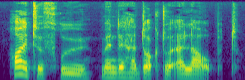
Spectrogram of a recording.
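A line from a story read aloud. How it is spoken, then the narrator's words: Calm. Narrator (German): sagte Schwiebus ruhig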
